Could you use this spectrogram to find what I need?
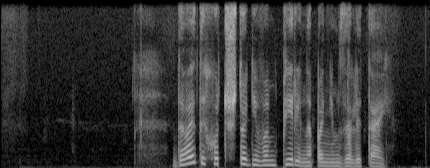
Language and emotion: Russian, neutral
